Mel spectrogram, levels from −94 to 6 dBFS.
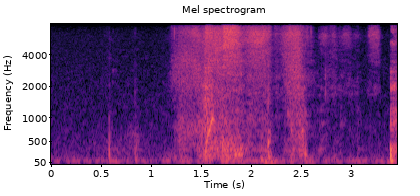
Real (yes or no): yes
